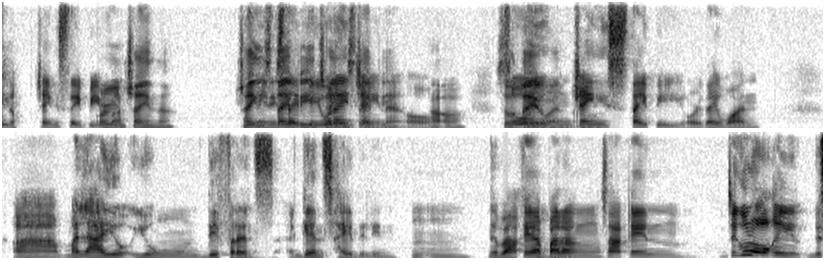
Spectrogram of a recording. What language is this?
Filipino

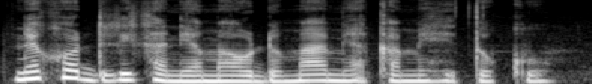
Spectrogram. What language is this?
Kikuyu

